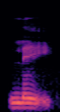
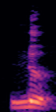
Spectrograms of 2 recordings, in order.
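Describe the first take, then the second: First: The vowel is a clear Spanish-like 'e'. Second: The vowel is short and clipped, French-like. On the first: The speaker calls it wrong. "as we would if we were in a Spanish class" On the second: The speaker calls it right. "that sense of being punched in the gut"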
